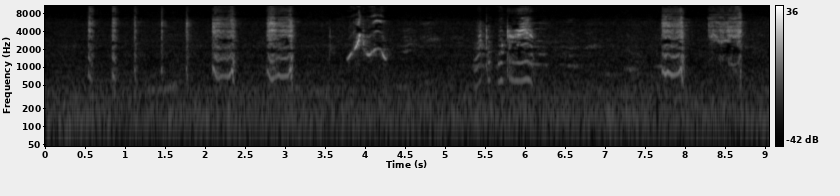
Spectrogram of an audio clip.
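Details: A talking pet parrot mixes short clicks and noisy chattering syllables with a few warbled squeaky phrases, fairly quiet against a constant low hum.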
